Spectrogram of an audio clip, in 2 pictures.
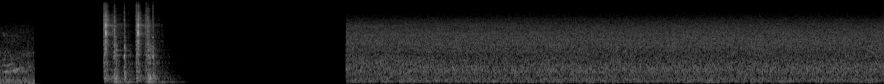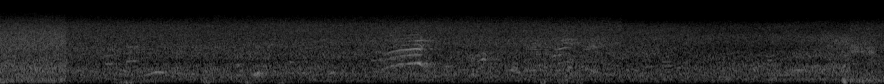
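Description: A waterfall in a national park in Kanchanaburi, western Thailand, rushing as a steady, even hiss of falling water. It is fairly faint and constant, following a few brief bumps and a short silent gap at the start.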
